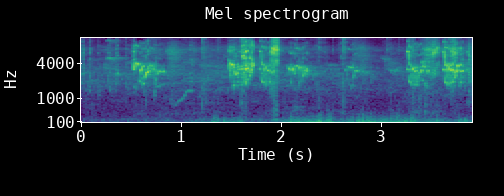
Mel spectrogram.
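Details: Budgerigars in a cage attacking a camera. Short bursts of scratchy chirps and warbles separated by quieter gaps, with a faint low rumble between them.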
